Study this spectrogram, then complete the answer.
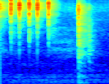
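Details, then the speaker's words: Defy microwave that kept popping its fuse even after capacitor and diode replacement: door interlock switches tested by hand, sharp clean clicks in quick succession; normal switch click, in contrast to the fried switch that doesn't click. "And this is a bad switch. Doesn't click."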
